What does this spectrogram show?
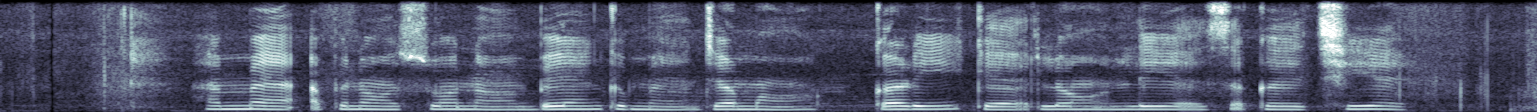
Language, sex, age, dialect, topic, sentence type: Maithili, female, 25-30, Angika, banking, question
